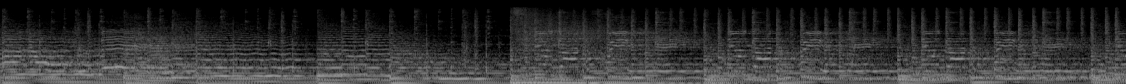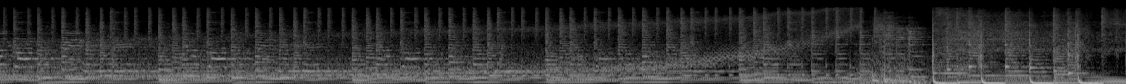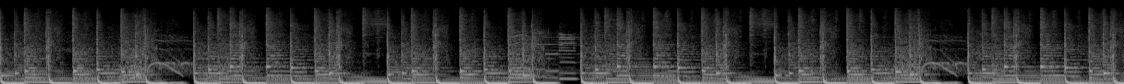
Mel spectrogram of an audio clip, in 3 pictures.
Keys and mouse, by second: 10.5 ctrl+s, 13.5 ctrl+shift+click, 15.6-18.7 shift+drag, 19.6-20.7 drag, 21.7-22.8 middle drag, 23.3 ctrl+shift+click, 25.5 middle click, 28.1-30.8 shift+drag, 31.0-33.7 drag.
